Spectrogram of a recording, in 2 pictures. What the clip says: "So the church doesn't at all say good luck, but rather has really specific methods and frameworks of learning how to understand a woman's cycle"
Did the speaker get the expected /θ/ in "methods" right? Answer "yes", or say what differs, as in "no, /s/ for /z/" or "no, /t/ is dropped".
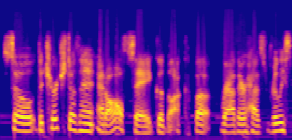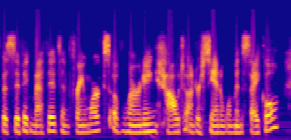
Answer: yes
